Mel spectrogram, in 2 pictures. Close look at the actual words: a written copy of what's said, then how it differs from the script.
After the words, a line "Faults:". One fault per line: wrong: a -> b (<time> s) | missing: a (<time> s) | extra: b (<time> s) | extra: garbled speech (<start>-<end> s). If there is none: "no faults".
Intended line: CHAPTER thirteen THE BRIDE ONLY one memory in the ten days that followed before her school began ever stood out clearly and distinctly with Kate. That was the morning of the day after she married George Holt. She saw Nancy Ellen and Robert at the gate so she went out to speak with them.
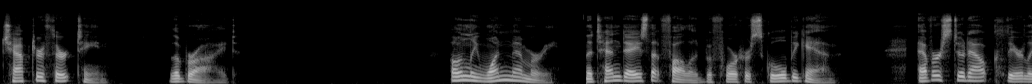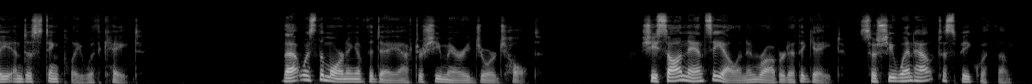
CHAPTER thirteen THE BRIDE ONLY one memory the ten days that followed before her school began ever stood out clearly and distinctly with Kate. That was the morning of the day after she married George Holt. She saw Nancy Ellen and Robert at the gate so she went out to speak with them.
Faults:
missing: in (5.6 s)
